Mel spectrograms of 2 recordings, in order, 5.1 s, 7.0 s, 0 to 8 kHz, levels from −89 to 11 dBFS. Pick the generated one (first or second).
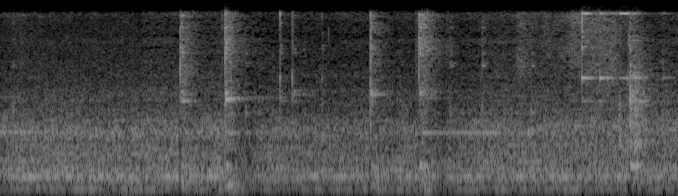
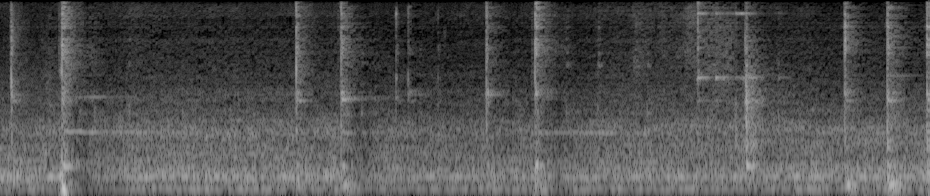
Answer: second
